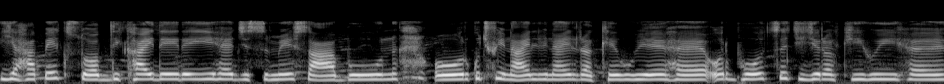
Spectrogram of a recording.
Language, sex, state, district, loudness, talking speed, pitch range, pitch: Hindi, female, Uttar Pradesh, Varanasi, -14 LUFS, 150 wpm, 225-240 Hz, 235 Hz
